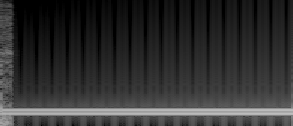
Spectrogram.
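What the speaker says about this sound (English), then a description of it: "the phone would disconnect for a final time" Steady telephone dial tone right after a call disconnects, a single unbroken hum holding at constant loudness for about two seconds after a brief click.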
